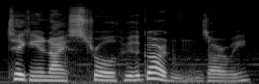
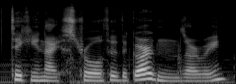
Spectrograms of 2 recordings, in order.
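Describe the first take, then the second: First: It is said in a put-on Emperor voice. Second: It is said in the speaker's own voice.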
